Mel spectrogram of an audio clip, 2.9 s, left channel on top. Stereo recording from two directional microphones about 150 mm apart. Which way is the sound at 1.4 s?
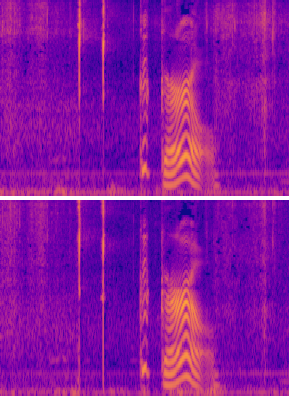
20° right (ahead or behind).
